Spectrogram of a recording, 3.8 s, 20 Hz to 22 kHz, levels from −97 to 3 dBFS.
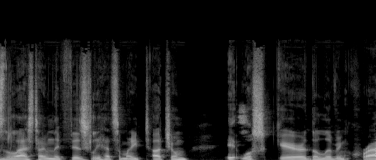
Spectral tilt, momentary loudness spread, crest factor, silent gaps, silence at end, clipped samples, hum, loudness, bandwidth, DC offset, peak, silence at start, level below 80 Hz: -4 dB/octave; 6 LU; 18 dB; none; 0 s; under 0.1%; none; -32 LUFS; 16.5 kHz; under 0.1%; -14 dBFS; 0 s; -72 dBFS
